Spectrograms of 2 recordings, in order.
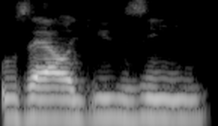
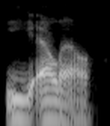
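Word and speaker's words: Uzzell: I think last name is pronounced Uzell, Uzell.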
